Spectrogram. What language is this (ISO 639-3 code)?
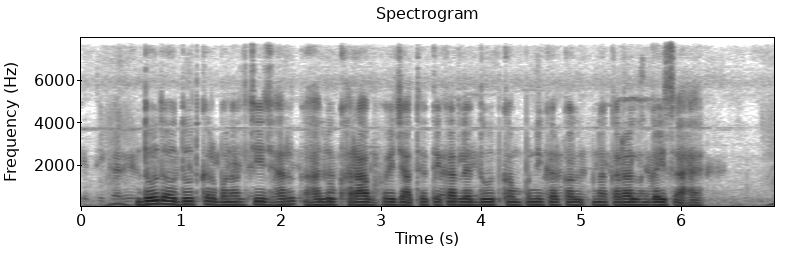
hne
